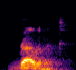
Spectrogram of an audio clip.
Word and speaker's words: relevant: within the word relevant relevant has many many syllables right relevant at least three syllables now not all of those three syllables are um prominent one of them is the most prominent one relevant probably you're able to perceive that is the first one right relevant so relevant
